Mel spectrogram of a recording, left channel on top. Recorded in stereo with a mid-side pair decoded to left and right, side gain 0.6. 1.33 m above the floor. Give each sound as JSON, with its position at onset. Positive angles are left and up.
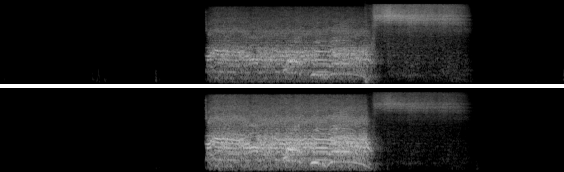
{"t": 2.0, "sound": "a scream", "azimuth_deg": -40, "distance_m": 1.0}
{"t": 3.6, "sound": "a hiss", "azimuth_deg": 45, "distance_m": 0.6}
